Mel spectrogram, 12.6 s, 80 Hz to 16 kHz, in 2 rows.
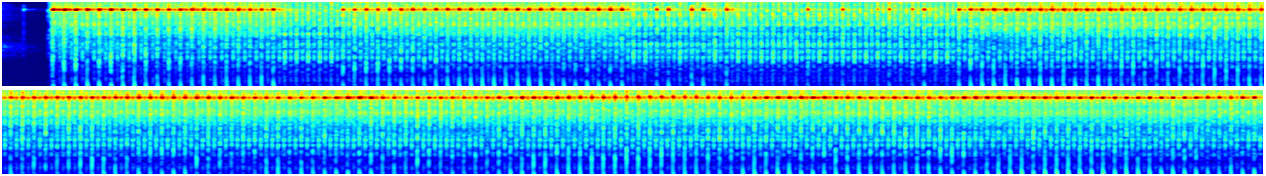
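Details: Storz Medical radial shockwave device with Spine-Actor transmitter in treatment: rapid, steady mechanical tapping pulses, about 200 a minute, with a constant high whine.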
